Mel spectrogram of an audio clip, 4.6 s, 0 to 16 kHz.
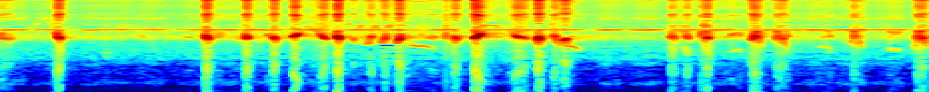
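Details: Lesser Grey Shrikes, a wild pair with chicks released by hacking in 2009 at Mas de Melons–Alfés, Lleida, Spain; rapid high chattering notes and clicks in irregular clusters, with a pause before a final burst.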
